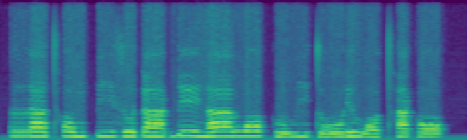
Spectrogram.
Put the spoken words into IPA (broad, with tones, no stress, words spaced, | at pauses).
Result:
ra˨tʰɔ˨mk͡pi˨zʊ˨ ɗaː˨ɡ͡beː˦˨naː˦ βɔ˦ kʊ˨βi˨ toː˨˦ɾɪ˦ βɔ˨tʰa˦kɔ˦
